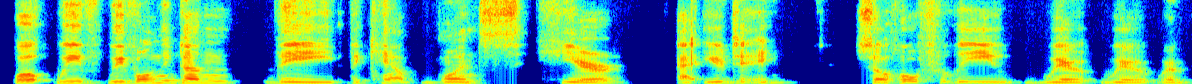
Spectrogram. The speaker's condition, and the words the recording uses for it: Stuttering. When I was growing up as a kid with a really good stutter, and I still have one, and I'll probably stutter my head off during this conversation.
